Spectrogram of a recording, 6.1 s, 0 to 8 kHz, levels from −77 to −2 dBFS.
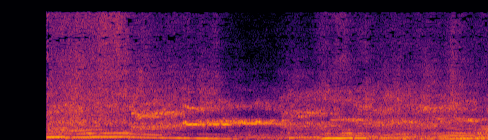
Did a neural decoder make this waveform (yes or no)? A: yes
